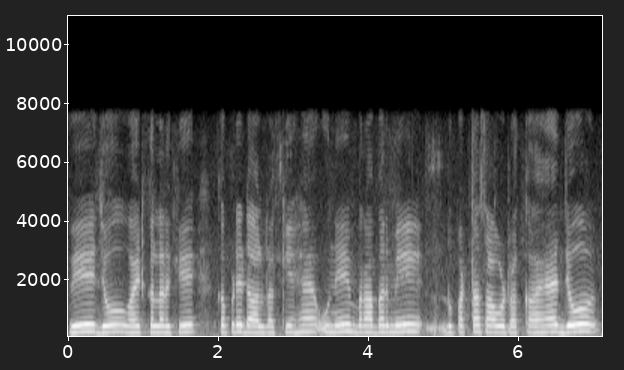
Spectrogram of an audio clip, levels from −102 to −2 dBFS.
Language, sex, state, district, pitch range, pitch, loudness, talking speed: Hindi, female, Uttar Pradesh, Shamli, 215-235 Hz, 225 Hz, -15 LUFS, 150 wpm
